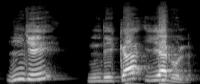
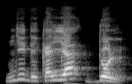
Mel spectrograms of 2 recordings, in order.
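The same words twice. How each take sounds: First: The phrase is said slowly, word by word. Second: The phrase is said quickly, words run together. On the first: The speaker calls it wrong. "c'est quand je vais lentement" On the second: The speaker calls it right. "On va dire nji, ndika, yadul"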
